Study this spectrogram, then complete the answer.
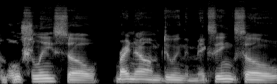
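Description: With a normal speaking voice, a man of fairly low pitch talks at a moderate pace and fairly even intonation in a very clean, dry, close recording with a silent background and no echo. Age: 40s. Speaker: mixing engineer and producer. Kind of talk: casual interview.

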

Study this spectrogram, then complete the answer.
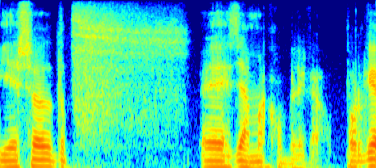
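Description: Fairly slow speech with fairly even intonation over a quiet background. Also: man. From Spain, Extremadura (Cáceres). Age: 40s. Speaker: systems administrator and conference organizer. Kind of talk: casual chat.

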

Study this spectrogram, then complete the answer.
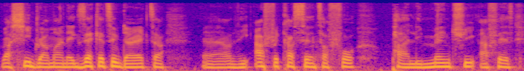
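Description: With a Ghanaian accent, a man speaks at a fairly quick pace in monotone, flat intonation. His tone is dark and mellow, and somewhat breathy. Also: medium pitch for a man. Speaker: radio host. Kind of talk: breakfast radio show. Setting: studio.

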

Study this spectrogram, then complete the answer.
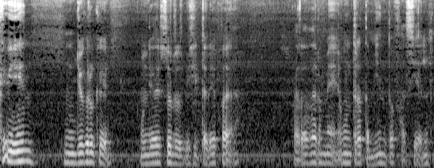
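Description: Speaking in a Mexican accent, a man with a medium pitch and a dark, mellow, somewhat breathy tone talks at a moderate pace, using fairly even intonation and long, frequent pauses. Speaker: podcast host. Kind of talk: casual interview. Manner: halting, repeats words.

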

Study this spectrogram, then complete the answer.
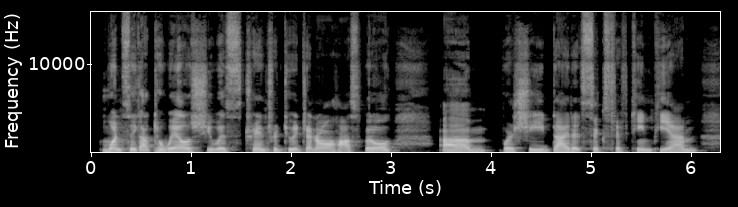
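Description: Recorded very cleanly against a silent background, a woman speaks at a medium pitch with an American accent. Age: 20s. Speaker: podcast host. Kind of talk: casual chat.

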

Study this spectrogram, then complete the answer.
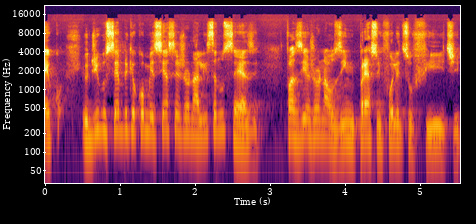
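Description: With a bright, sharp tone, a man speaks at a fairly quick pace in a fairly high pitch that makes very wide swings. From Araçatuba, São Paulo state, Brazil. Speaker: TV reporter. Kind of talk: casual chat.

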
